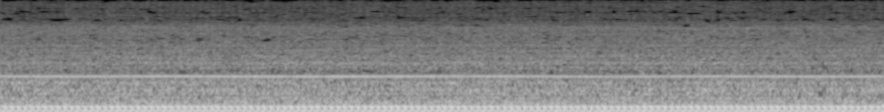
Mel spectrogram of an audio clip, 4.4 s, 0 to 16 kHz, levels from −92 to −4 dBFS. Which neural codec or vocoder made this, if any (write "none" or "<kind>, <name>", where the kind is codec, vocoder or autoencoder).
none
